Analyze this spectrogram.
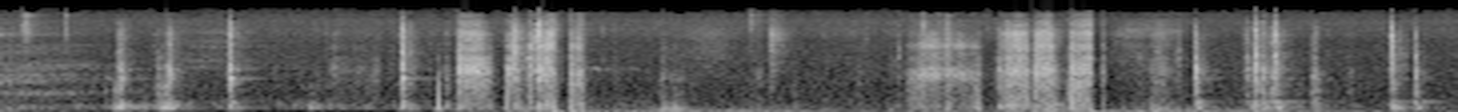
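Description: Handling noise of hand tools on a wooden desk: scattered clicks and knocks with a few brief scrapes as a long screwdriver is picked up from a bit set and worked into the pistol grip of an airsoft rifle.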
